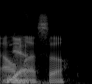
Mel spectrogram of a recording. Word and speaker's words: Al Nassr: With Saudi Arabian club Al Nassr, I think is how you say it. – There's a lack of vowels. – Nassr. Yeah, Al Nassr. Is what everyone says.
